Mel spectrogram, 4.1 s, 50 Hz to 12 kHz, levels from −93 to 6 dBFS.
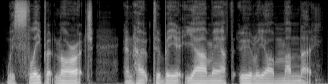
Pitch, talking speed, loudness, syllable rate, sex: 100 Hz, 190 wpm, -19 LUFS, 5.4 syllables/s, male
